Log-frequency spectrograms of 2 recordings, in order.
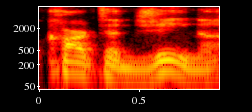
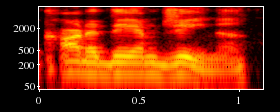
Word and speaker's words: Cartagena: he like to call Cartagena I'm like you a real American cuz you know Puerto Ricans do not pronounce it Carter damn Gina anyway so they said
